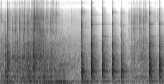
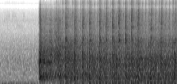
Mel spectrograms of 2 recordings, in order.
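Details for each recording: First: Free roadside snowblower, drive chain with stuck links freed and oiled, turning slowly at working speed: sharp, evenly spaced ratcheting clicks. This is normal chain noise and much better than before. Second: Free roadside snowblower started choked on fresh gas: the small engine catches, then its speed rises and falls instead of settling; the carburetor is hunting because the idle circuit is dirty, and the fix planned is removing the idle screw and blowing it out.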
